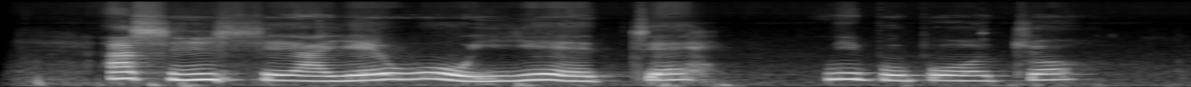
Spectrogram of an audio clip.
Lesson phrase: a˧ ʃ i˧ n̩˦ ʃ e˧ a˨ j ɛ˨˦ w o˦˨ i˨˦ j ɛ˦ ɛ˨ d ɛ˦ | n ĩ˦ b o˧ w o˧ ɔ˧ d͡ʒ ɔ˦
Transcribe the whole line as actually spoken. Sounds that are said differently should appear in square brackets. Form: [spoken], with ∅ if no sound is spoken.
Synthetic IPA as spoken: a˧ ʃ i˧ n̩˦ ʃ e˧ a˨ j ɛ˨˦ w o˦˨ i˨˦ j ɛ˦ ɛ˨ [d͡ʒ] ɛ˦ | n ĩ˦ b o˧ [b] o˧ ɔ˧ d͡ʒ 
